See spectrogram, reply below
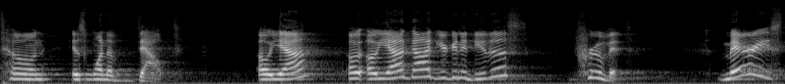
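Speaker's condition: No condition

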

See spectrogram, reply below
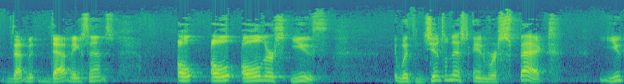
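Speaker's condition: Stutter; long-standing stutter, present over 24 years, once fought calling to teach because unable to talk; gets stuck on words like and or the, substitutes words, trouble saying own name; repeated sounds, repeated words

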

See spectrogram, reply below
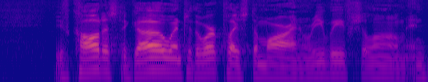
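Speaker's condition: No condition

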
